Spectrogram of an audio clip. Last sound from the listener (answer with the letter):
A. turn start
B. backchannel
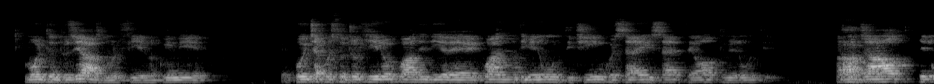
B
